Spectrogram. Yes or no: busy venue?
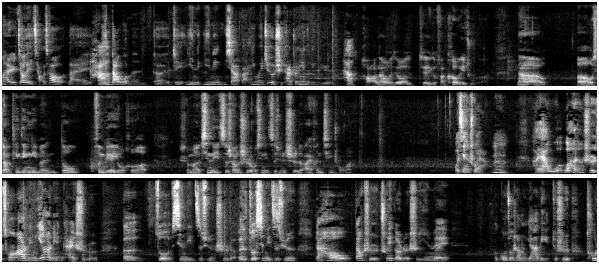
no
